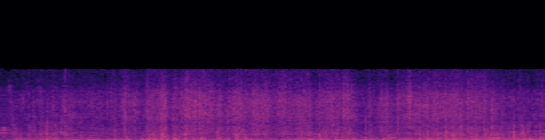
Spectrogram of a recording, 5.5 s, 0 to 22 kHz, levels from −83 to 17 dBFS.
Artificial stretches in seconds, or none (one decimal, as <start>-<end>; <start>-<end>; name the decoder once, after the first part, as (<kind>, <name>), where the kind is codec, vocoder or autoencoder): 3.7-4.9 (autoencoder, DAC-VAE)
